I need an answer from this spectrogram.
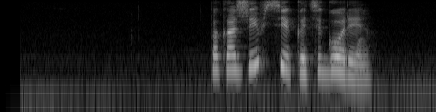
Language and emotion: Russian, positive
